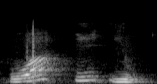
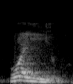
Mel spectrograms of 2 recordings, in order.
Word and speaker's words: wayu: Alors, on le prononce wa-i-yu. Wa-i-yu.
